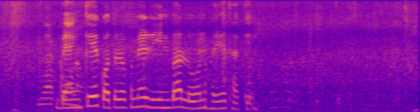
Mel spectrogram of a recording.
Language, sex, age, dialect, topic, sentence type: Bengali, female, 18-24, Rajbangshi, banking, question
